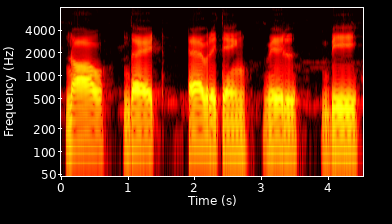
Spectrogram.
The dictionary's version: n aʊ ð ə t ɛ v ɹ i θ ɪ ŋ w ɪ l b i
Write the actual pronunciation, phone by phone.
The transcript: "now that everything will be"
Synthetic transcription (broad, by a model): n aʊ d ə t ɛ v ɹ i t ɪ ŋ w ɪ l b i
